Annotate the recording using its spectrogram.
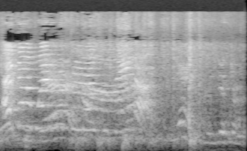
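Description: A young girl's excited, high-pitched voice, a wordless squeal for about a second and a half that then fades.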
